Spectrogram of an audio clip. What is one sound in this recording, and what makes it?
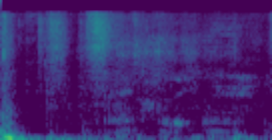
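Cardboard tubes bump and rustle as a hand moves them.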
